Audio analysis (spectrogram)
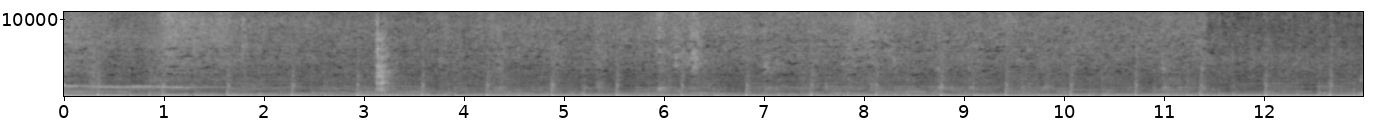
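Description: Vegetables stirred in an uncovered wok for chicken thukpa soup, with continuous scraping and rubbing of the spatula against the metal, steady and close, and occasional sharper knocks, with no voices.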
